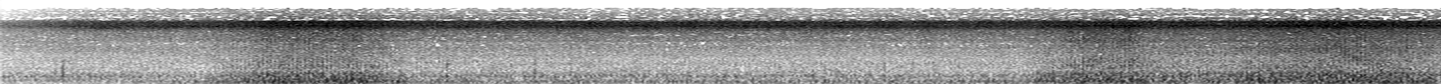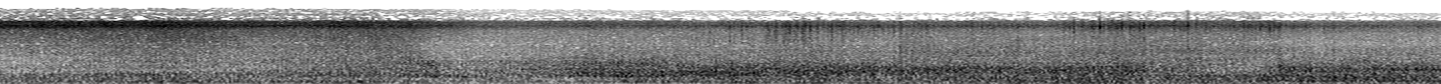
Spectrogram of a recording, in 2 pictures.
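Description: Automatic car wash heard from inside the car: water spraying against the glass and body, and rotating brushes scrubbing along the car, a continuous rushing and rumbling. It grows louder in steps, about two seconds in, about ten seconds in and again near nineteen seconds.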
